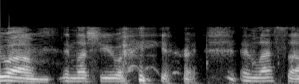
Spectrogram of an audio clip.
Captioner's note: laughs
